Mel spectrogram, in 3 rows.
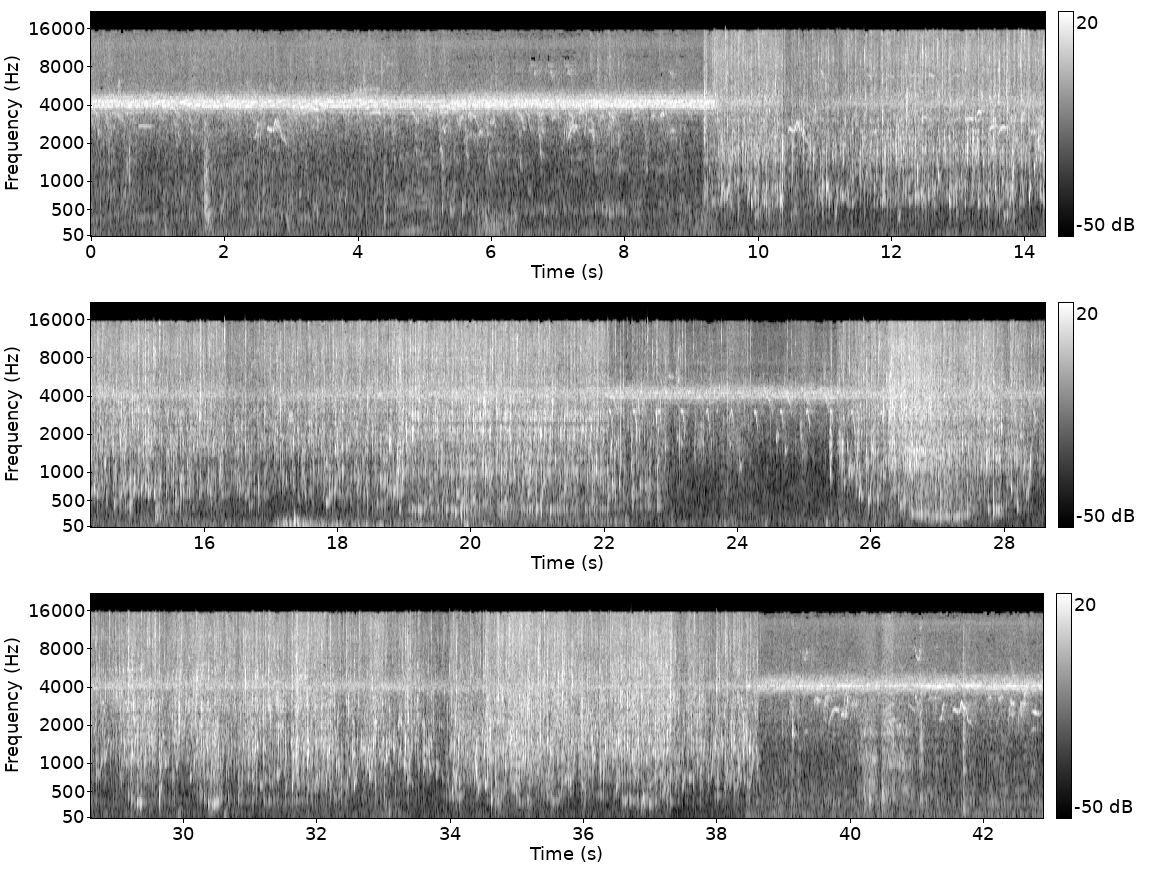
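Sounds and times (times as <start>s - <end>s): hose water splashing into basin: 9.2s - 39.2s.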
